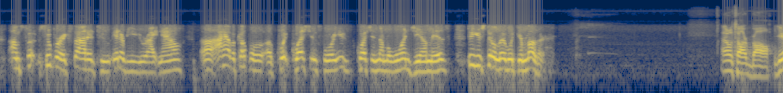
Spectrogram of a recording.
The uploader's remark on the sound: we start taking some of your phone calls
